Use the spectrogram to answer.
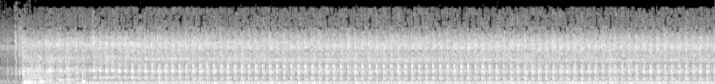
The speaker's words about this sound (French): Autant dire que ça ne démarre pas, quoi. Non, elle veut pas ce matin. Encore un coup de la batterie, ça.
